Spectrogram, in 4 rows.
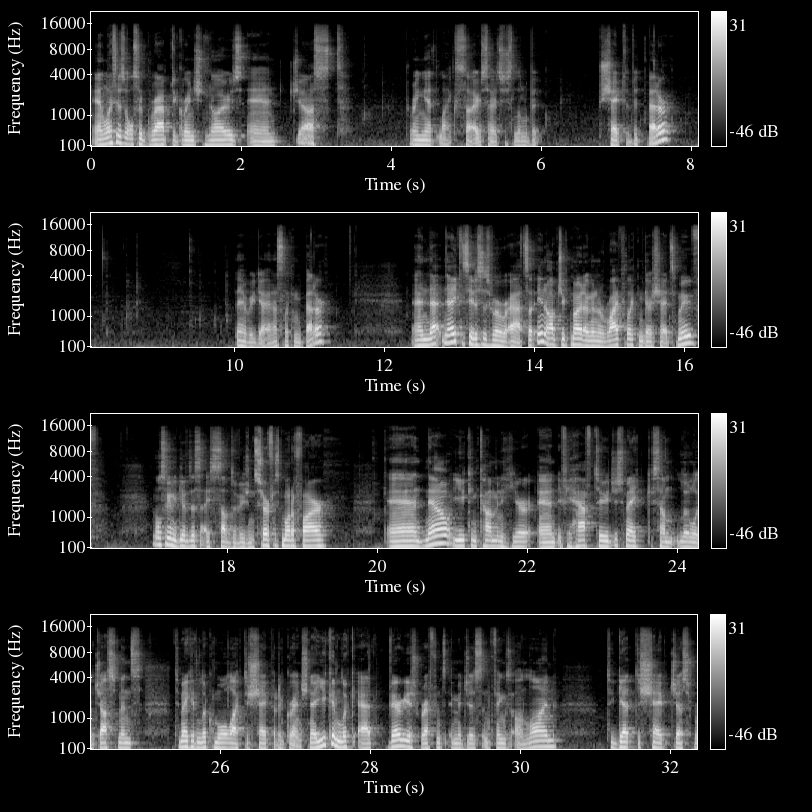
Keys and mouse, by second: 0.0 click, 1.3-4.8 middle drag, 1.3 g, 3.8 g, 4.8-6.2 drag, 6.1 g, 6.2-7.7 middle drag, 6.2 g, 7.7 click, 7.8 middle click, 8.2-9.4 drag, 8.6 g, 9.4-15.0 middle drag, 9.8 g, 12.4 Tab, 15.0-20.8 right drag, 17.1-20.8 drag, 17.1-23.9 middle drag, 19.6 shift+KP_1, 19.9 Tab, 20.9 z, 22.4 g, 23.9 right click, 24.3-25.9 middle drag, 24.9 g, 25.9-29.4 shift+right drag, 26.4 z, 28.6 g, 29.4 middle click, 29.8-31.5 drag, 30.4 g, 31.5-32.3 middle drag, 32.2 g.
